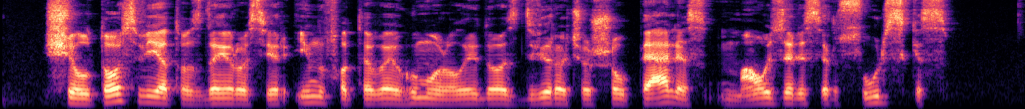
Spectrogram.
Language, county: Lithuanian, Kaunas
